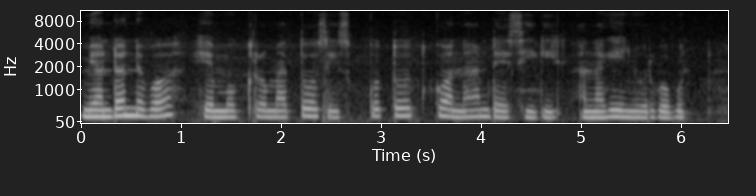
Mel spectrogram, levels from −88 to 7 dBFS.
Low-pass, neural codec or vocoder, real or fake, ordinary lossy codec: none; none; real; none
